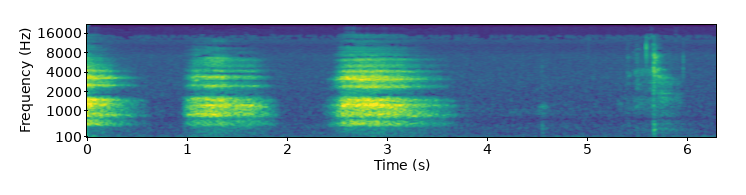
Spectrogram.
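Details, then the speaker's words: Two slow, deep, airy breaths in and out, then quiet: deliberate deep breathing through nose and mouth while a dental impression tray is held in the mouth during the 5-minute setting wait. "inhale and exhale deep we're going to wait 5 minutes just like you hear this sound when I breathe that's the way you got to breathe when you breath"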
